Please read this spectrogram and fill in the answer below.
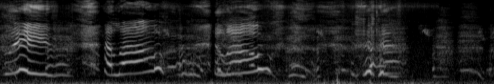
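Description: A young girl wailing and sobbing in distress, her high, wavering cries coming in several bursts, mixed with desperate calls for help.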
